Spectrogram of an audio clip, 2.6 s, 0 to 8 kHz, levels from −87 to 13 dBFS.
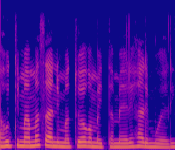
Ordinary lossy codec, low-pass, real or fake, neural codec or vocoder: none; 7.2 kHz; real; none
